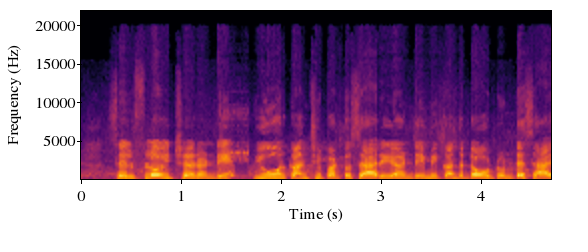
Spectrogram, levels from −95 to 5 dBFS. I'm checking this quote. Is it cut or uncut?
cut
